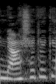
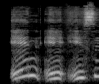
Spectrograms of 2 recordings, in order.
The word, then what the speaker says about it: NASA: ইউএসএ এবং নাসা দুটোই abbreviation, কিন্তু এই যে নাসাটা আমরা NASA না বলে নাসা বলে, যার একটি উচ্চারণের ক্ষেত্রে যার একটি নিজস্বতা আছে, তাই এটি হচ্ছে অ্যাক্রোনিমস।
